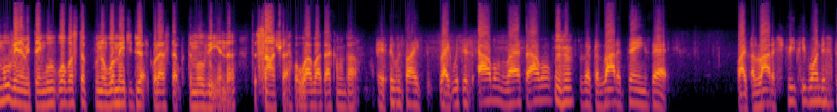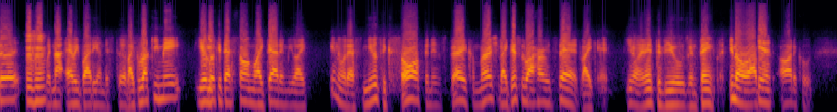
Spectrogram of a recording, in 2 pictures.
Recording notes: The recording is from a call-in interview from my famed Time Travel Radio show. Time Travel Radio was on the air on WNUR 89.3 Evanston-Chicago.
